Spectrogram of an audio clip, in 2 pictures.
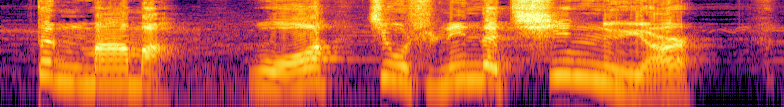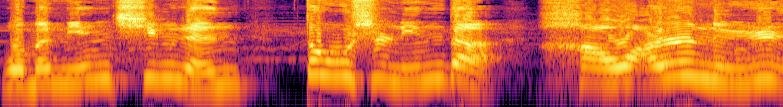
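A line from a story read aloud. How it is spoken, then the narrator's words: Loud calling out. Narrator (Chinese): 他真想大声呼喊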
